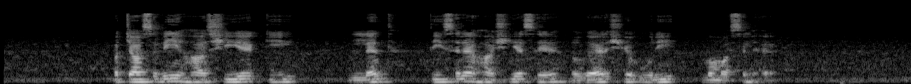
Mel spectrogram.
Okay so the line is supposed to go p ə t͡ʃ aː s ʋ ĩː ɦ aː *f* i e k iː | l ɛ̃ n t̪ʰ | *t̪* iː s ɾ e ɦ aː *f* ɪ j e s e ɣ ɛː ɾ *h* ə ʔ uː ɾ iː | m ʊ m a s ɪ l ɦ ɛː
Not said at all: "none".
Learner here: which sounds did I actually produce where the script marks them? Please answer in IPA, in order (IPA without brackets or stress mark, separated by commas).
ʃ, t̪, ʃ, ʃ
